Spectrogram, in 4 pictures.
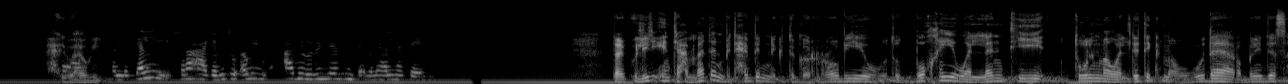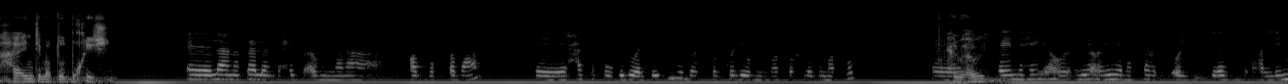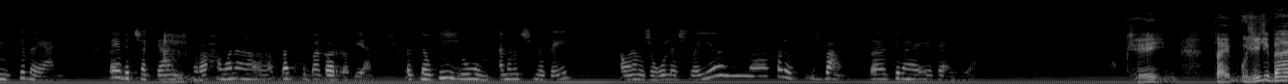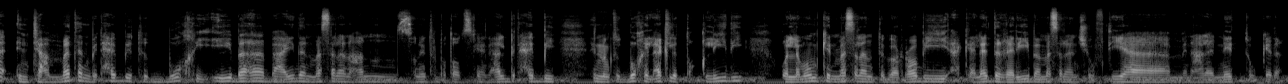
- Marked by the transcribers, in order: mechanical hum
- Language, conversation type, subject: Arabic, podcast, احكيلي عن تجربة طبخ نجحت معاك؟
